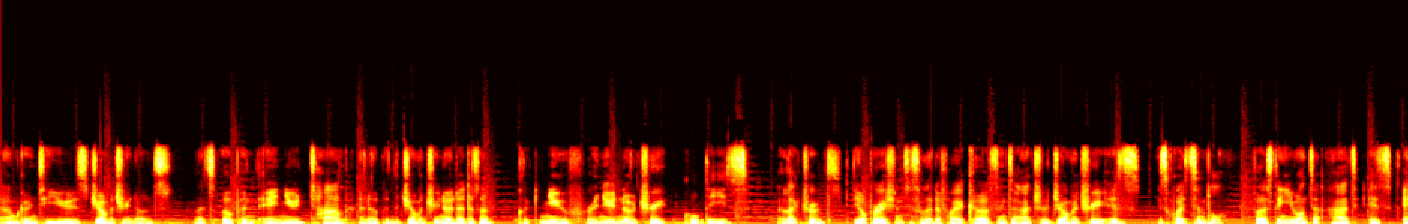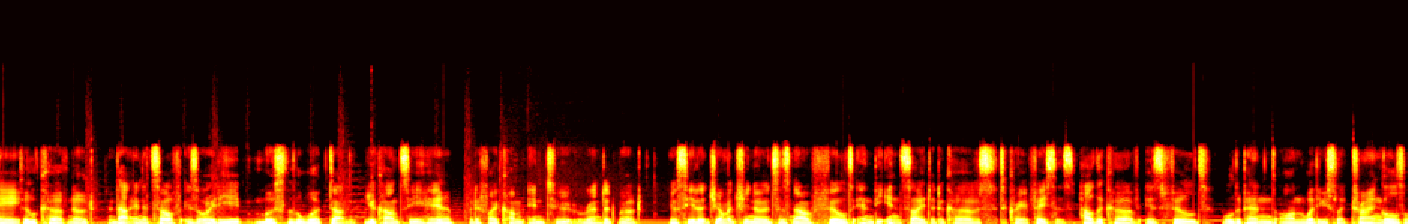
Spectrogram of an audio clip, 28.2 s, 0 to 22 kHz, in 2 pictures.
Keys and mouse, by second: 2.0-3.3 drag, 3.5 click, 6.2-8.5 drag, 12.5 shift+a, 12.8 shift+a, 14.6 l, 15.1 click, 15.1 right click, 15.2 middle click, 15.8-16.2 shift+middle drag, 17.2 middle click, 19.2 middle click, 22.5 middle click.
